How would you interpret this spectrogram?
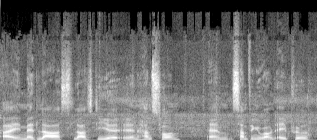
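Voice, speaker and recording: A man's voice: fairly low pitch, unhurried. A man, talking casually and using "like" a lot. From Germany. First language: German. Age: 20s. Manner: relaxed, uses "like" a lot.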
